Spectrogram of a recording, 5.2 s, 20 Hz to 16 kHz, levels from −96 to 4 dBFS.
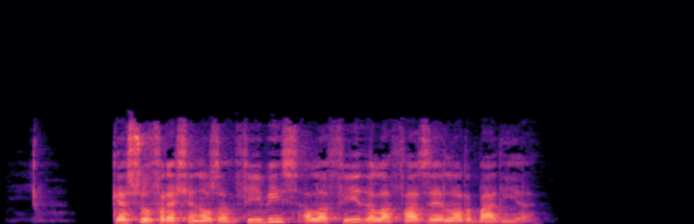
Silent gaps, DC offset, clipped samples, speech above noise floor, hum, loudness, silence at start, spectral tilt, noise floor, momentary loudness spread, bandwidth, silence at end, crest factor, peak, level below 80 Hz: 0.57-0.84 s; under 0.1%; under 0.1%; 28 dB; none; -18 LUFS; 0.25 s; -4 dB/octave; -46 dBFS; 7 LU; 7.8 kHz; 1.2 s; 18 dB; -2 dBFS; -64 dBFS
